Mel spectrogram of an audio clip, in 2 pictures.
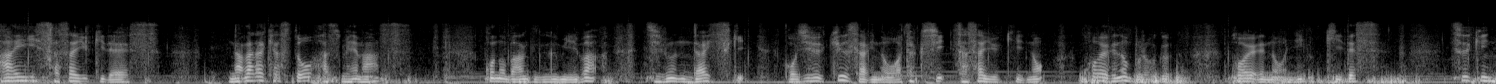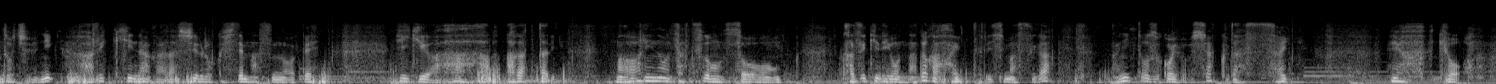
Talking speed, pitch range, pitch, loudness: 220 characters per minute, 105-140 Hz, 120 Hz, -22 LUFS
